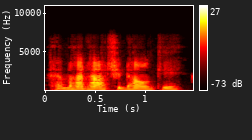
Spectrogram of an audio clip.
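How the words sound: It is read in a put-on character voice.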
